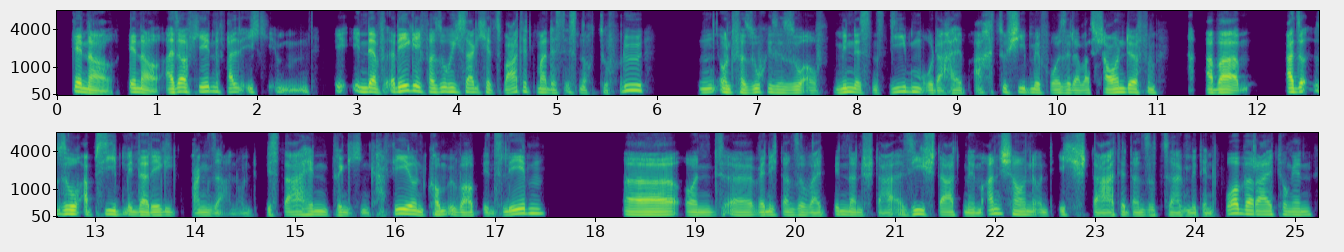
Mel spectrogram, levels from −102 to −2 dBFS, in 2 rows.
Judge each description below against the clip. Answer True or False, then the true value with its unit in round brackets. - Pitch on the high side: False (110 Hz)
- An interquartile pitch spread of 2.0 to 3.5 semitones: False (5.0 semitones)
